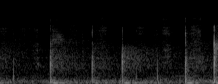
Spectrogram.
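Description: Chalk writing on a blackboard: a string of short, fairly faint taps and scrapes as the chalk strikes and strokes the board.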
